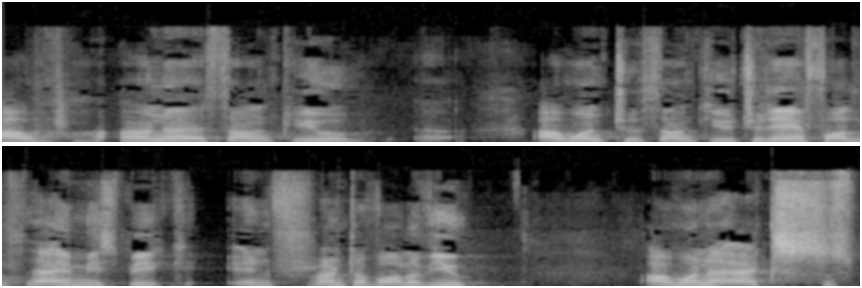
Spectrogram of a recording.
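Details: Schoolboy with a stammer, who was bullied, giving a speech to his school; stuttering.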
